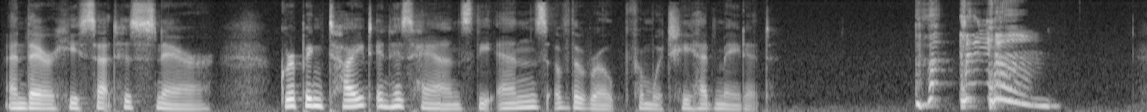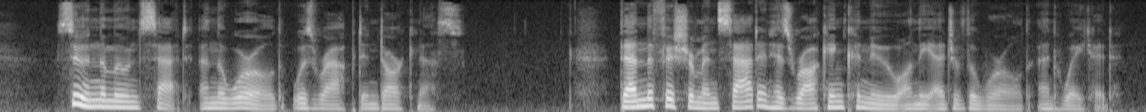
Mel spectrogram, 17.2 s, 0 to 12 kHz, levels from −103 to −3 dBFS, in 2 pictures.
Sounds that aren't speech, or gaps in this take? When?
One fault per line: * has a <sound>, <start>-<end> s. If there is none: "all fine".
* has a throat clearing, 6.8-8.0 s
